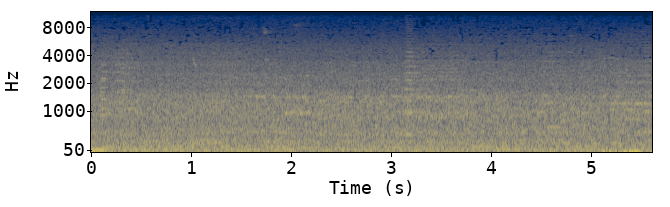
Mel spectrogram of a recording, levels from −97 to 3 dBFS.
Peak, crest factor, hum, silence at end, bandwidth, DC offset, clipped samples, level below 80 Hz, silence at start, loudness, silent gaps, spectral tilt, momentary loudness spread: -8 dBFS; 16 dB; none; 0 s; 9.2 kHz; under 0.1%; under 0.1%; -30 dBFS; 0 s; -26 LUFS; none; -7 dB/octave; 1 LU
